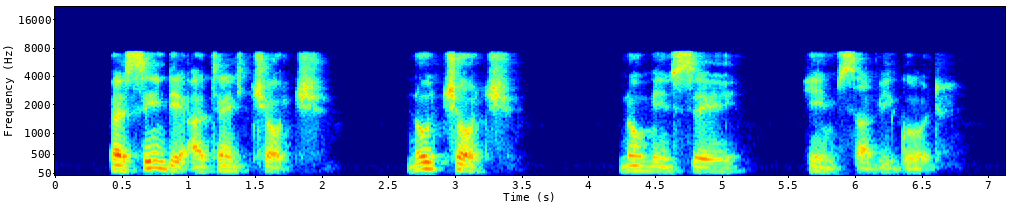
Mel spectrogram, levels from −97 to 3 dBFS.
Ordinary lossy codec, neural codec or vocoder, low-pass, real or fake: none; codec, 24 kHz, 6 kbps, HILCodec; 7.2 kHz; fake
